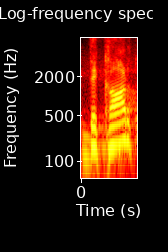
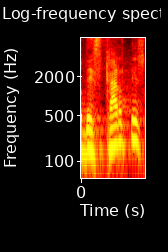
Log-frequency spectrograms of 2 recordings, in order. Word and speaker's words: Descartes: de el filósofo francés René descart o Descartes como se escribe en español pienso luego existo Qué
